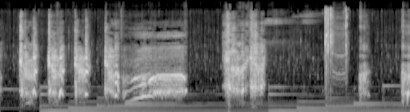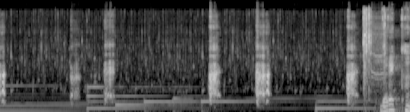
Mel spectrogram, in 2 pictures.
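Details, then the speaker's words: Series of short infant cough bursts of varying character over background music, illustrating baby cough types: barking croup, wet phlegm, dry asthma/allergy, flu, wheezing bronchiolitis, whooping and pneumonia coughs. "બાળકને ખાંસી છે પણ કઈ પ્રકારની છે એ ખબર છે કેમ કે બધા અવાજ એકસરખા નથી આવતા તો ચાલો સાંભળીએ"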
